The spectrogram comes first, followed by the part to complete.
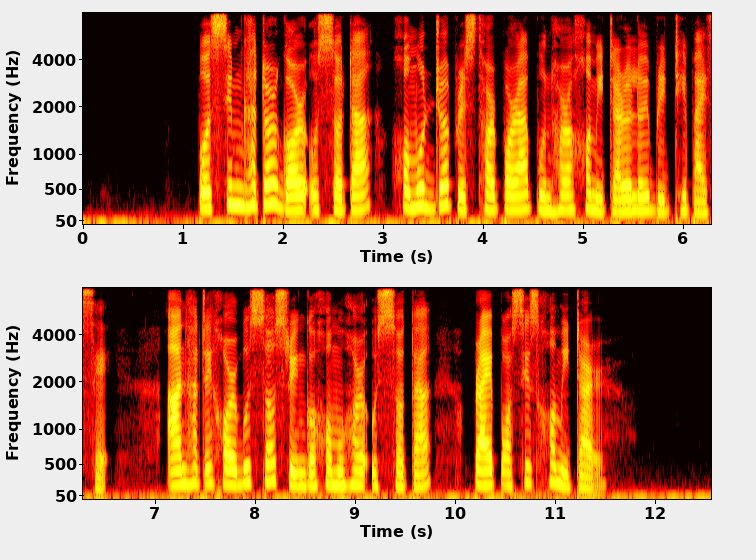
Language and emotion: Assamese, neutral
